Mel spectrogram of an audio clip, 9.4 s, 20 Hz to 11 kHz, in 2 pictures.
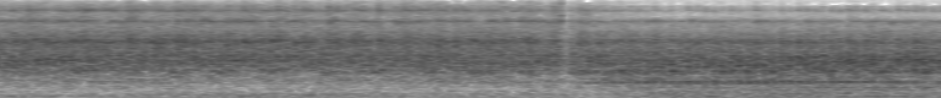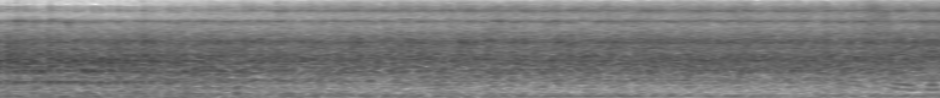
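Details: International WorkStar diesel running poorly at about 500 rpm with scan tool showing 99.5% engine load. It won't rev and has a low, labored, lugging idle with a choked, muffled exhaust and almost no exhaust flow. Cause: exhaust brake stuck on.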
